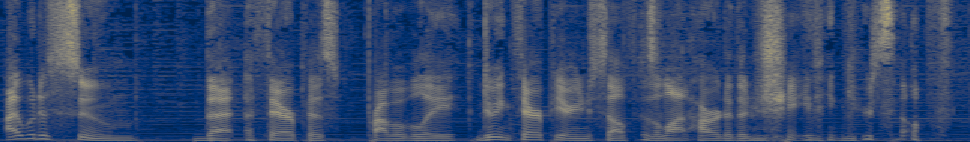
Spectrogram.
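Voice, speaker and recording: A man's voice: mid-range voice, expressive, moderate pace, a bit bright, faint music behind. A man co-hosting a podcast, reading aloud and chatting in a wry, conversational way. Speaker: podcast co-host. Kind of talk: reading an encyclopedia article aloud with casual banter.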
